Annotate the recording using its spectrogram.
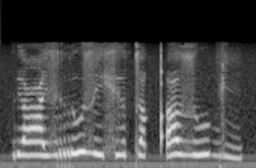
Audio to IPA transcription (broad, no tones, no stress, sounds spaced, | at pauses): ɾʲ o ʕ i z r u z i xʲ ʊ t u qʼ o z u ɡ i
